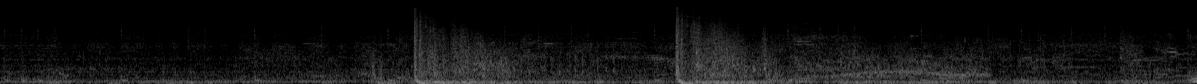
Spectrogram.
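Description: In the Killing Floor 3 beta, gunfire aimed at zombies rings out as two sharp, isolated shots several seconds apart over quiet game ambience.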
